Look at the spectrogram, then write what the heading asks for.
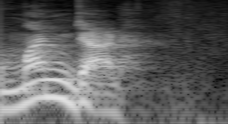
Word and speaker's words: manjar: Now note here that the word for tired is manja plus an extra sound at the end. So manjar.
